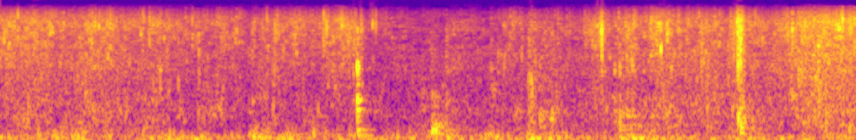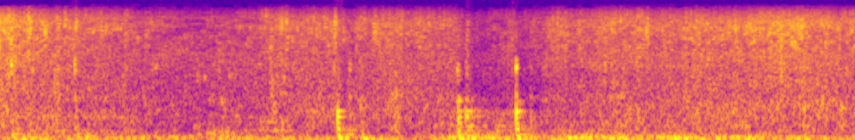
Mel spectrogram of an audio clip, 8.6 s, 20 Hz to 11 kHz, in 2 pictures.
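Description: Wind buffeting the microphone over water washing around a Hobie Tiger F18 beach catamaran, with several brief clicks scattered through.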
